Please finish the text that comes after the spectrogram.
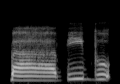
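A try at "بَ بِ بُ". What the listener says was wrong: Nggak ada yang panjang.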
